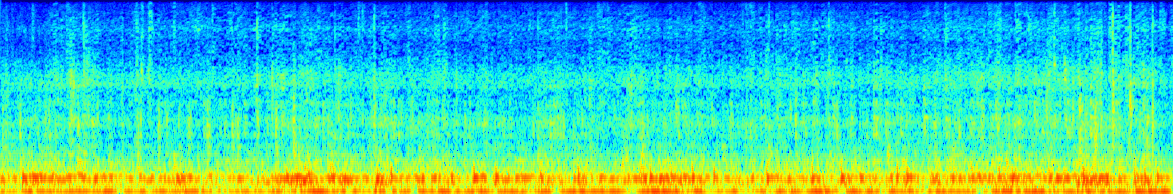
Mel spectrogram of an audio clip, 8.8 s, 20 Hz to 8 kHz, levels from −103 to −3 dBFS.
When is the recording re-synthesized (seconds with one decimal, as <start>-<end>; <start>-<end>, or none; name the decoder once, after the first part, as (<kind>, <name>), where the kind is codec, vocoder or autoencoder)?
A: 5.6-6.3 (vocoder, BigVGAN v2)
